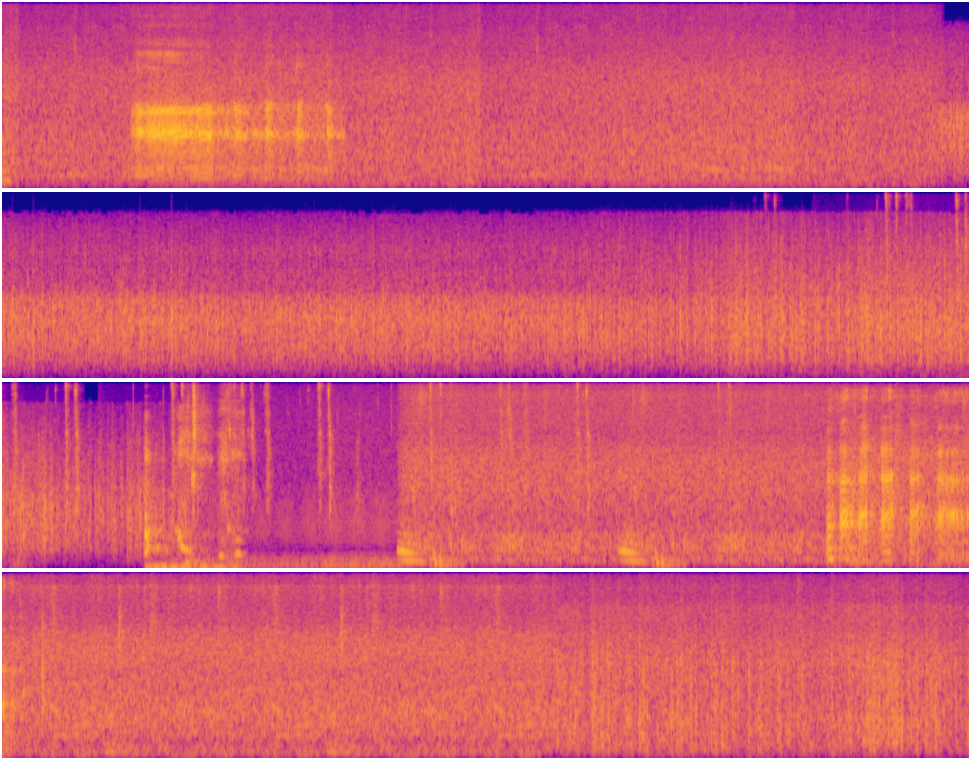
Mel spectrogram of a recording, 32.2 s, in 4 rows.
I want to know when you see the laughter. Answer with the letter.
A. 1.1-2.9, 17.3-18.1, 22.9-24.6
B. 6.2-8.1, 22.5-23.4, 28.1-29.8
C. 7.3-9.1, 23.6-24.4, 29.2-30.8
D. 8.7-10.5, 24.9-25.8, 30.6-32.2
A.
